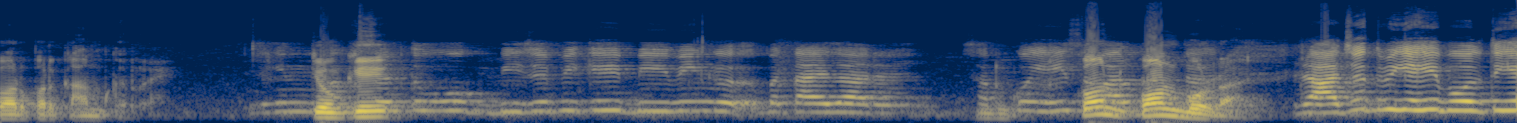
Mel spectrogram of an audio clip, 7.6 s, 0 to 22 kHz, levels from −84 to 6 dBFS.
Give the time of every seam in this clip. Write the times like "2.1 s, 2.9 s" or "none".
none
